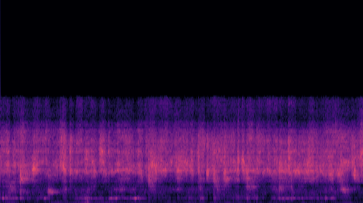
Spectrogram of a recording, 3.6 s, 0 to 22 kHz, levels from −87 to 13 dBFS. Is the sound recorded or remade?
remade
